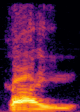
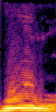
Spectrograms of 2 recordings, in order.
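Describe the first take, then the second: First: The word begins with a plain 'g' sound. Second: The word begins with a 'gw' sound. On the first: The speaker calls it right. "উচ্চারণ হবে কি গাইল" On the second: The speaker calls it wrong. "এটা কিন্তু গুইল না"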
